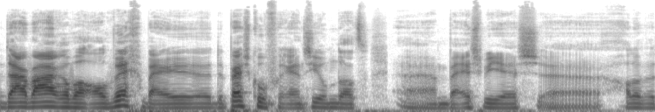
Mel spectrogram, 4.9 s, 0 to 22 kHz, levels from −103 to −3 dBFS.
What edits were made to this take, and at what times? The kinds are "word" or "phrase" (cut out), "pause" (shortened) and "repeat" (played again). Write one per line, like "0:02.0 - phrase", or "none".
0:02.9 - pause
